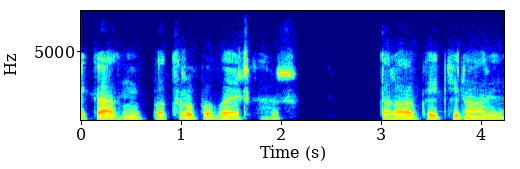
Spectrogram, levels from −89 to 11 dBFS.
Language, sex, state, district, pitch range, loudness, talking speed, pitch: Hindi, male, Uttar Pradesh, Ghazipur, 115-120 Hz, -21 LUFS, 140 wpm, 120 Hz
